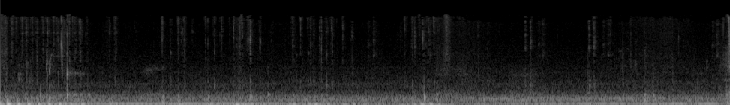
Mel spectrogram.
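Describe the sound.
Rapid typing on a computer keyboard as a sales funnel is named in web software: a soft, continuous run of many quick key clicks at an uneven rhythm, with no voices.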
